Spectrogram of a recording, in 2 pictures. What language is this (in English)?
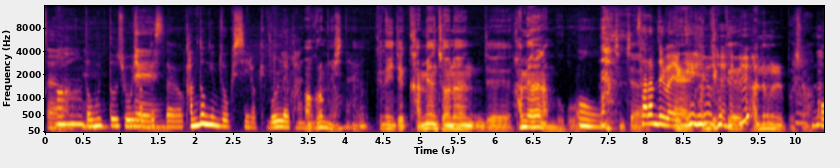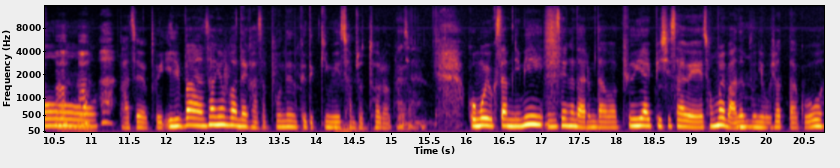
Korean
